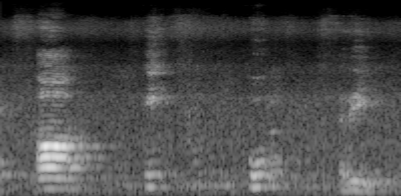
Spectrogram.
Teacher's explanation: छोटी इ छोटा उ और ऋ चार जो है ह्रस्व स्वर है। इनके उच्चारण में कम समय लगता है।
